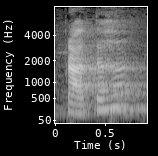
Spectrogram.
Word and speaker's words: प्रातः: अह में हम जब बोलते हैं तो अह इस तरह से बोला जाता है, अ के साथ ह का प्रयोग होता है। प्रातः, अब इसमें सिर्फ ये दो जो डॉट दिखाई दे रहे हैं, इसी तरह से किसी भी वर्ण के पीछे लगाए जाते हैं। तो उसका उच्चारण हम जब करते हैं प्रात, तो हम इसके साथ जो दो बिंदी है उसको हम ह बोलेंगे। तो प्रातः, नमः, छः, पुनः,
